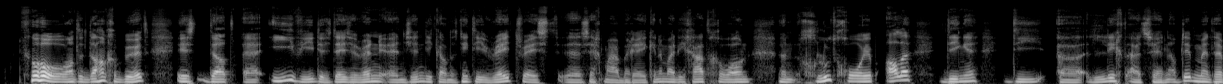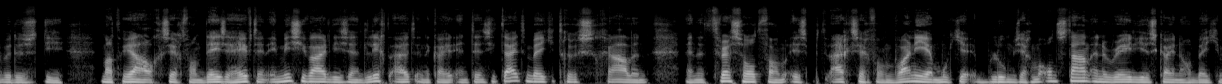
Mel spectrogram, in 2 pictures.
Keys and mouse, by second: 2.1-4.2 middle drag, 15.4-18.1 drag, 19.0-21.9 drag, 22.7-24.4 drag.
